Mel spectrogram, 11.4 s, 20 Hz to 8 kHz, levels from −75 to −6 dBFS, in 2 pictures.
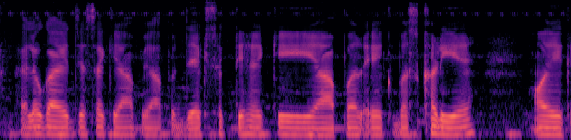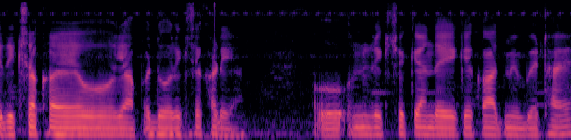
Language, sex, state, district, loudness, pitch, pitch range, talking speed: Hindi, male, Uttar Pradesh, Hamirpur, -32 LUFS, 105 Hz, 100-105 Hz, 180 wpm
